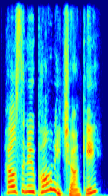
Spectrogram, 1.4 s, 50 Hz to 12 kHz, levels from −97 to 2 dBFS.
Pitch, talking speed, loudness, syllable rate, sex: 315 Hz, 220 wpm, -16 LUFS, 6.1 syllables/s, female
